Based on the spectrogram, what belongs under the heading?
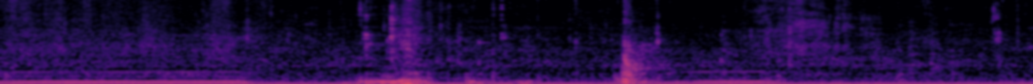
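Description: Quiet eating sounds: chewing of fried chicken with two sharp mouth smacks about two and three seconds in. Underneath there is a steady low hum, and two brief held low tones.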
